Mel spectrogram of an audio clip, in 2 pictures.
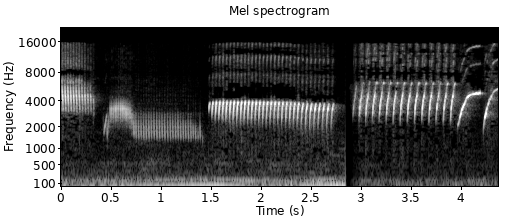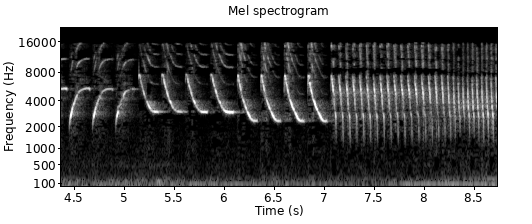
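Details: Canary singing a training song for young or stalled canaries: a short whistle and a falling note, a steady buzzy tone, then rapid rising sweeps and a fast repeated trill running on at high pitch.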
